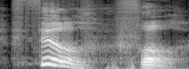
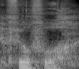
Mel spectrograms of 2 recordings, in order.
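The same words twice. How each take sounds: First: "Fill full" blasted loud and high as a comic punchline; jokey line reading. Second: Serious. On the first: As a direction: play "Fill full" for laughs, big and hammy. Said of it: "I've seen an actor say ... try to make a joke". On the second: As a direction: say "Fill full" quietly, keeping it grave. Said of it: "not to lean into the comedy". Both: Shown as a demonstration.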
